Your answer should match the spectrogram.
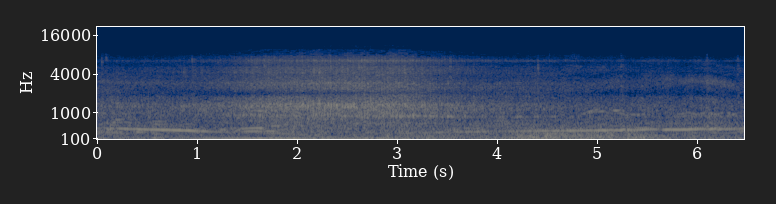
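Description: Onewheel V1 hub motor whining as it rolls on pavement, its pitch sinking over the first couple of seconds and climbing again in the second half as the board slows and speeds up. Under it runs the steady noise of street traffic and the tyre on the road.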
